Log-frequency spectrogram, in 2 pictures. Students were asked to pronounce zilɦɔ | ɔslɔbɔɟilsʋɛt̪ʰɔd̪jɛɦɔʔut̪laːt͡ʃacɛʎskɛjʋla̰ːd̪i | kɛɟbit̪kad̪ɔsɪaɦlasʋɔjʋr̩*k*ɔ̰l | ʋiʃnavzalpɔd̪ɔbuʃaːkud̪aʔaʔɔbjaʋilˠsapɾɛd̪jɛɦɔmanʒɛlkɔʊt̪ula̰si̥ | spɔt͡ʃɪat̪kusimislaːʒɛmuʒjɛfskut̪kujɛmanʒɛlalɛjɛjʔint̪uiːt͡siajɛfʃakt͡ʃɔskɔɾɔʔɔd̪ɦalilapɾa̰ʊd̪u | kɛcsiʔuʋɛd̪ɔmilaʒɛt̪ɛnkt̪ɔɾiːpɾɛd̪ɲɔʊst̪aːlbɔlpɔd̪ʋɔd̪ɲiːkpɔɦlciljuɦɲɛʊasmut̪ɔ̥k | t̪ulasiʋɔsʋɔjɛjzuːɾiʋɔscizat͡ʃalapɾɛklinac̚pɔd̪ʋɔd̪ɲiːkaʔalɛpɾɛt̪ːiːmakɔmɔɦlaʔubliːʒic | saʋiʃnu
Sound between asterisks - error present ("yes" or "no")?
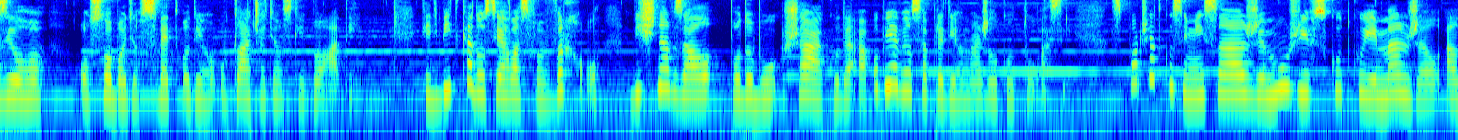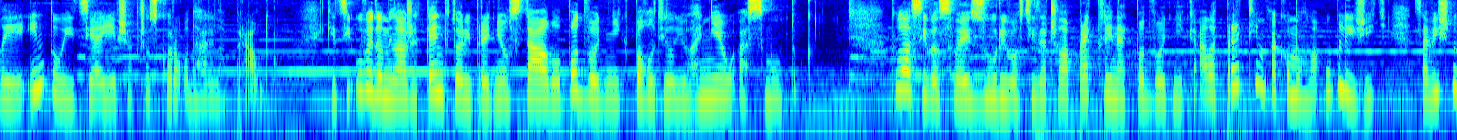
yes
